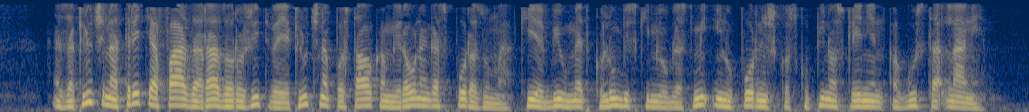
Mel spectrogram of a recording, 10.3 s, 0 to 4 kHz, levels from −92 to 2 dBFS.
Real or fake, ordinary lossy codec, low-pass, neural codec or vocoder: real; MP3, 32 kbps; 3.6 kHz; none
